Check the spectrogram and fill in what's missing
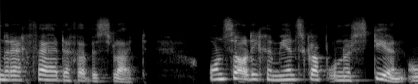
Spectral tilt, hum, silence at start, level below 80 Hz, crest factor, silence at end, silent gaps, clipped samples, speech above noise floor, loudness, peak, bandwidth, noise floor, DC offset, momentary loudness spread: -5.5 dB/octave; none; 0 s; -64 dBFS; 18 dB; 0 s; none; under 0.1%; 31 dB; -22 LUFS; -4 dBFS; 9.6 kHz; -52 dBFS; under 0.1%; 8 LU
